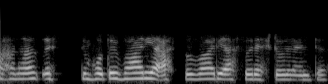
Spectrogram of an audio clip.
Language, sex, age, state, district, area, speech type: Kashmiri, female, 30-45, Jammu and Kashmir, Shopian, rural, conversation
